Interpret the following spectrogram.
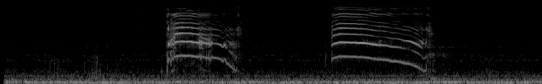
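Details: Young rescue kittens in foster care while kneading, or making biscuits, indoors: two drawn-out, harmonic-rich meows about a second and a half apart, each sliding downward in pitch, over a low steady background rumble.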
